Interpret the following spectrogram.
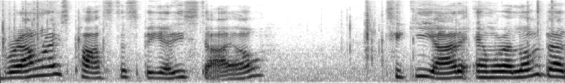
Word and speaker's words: Tinkyada: So Walmart has this Ticchiata. It's spelled Tinkyada. Ticchiata.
